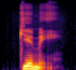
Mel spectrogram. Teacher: The v drops out and the m takes over.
